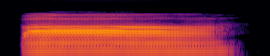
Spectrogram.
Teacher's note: 8 is ba, pronounced with a high level tone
